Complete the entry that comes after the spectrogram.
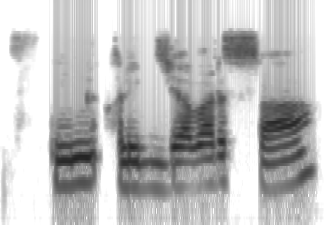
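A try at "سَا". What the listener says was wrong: টান দিয়ে, টান দিয়ে একটু টান দিবেন।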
